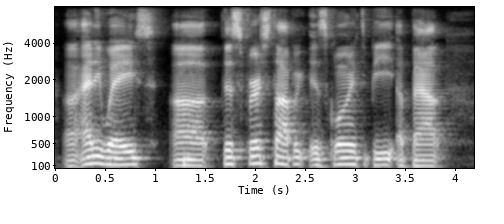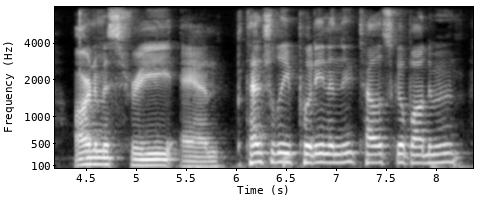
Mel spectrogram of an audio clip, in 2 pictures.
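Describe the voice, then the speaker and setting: A man with a stuffy voice from allergies hosting a casual solo podcast, rambling with lots of fillers, self-corrections and throat-clearing. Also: mid-range voice, animated, moderate pace, fairly bright tone. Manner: clears his throat often. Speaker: podcast host.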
